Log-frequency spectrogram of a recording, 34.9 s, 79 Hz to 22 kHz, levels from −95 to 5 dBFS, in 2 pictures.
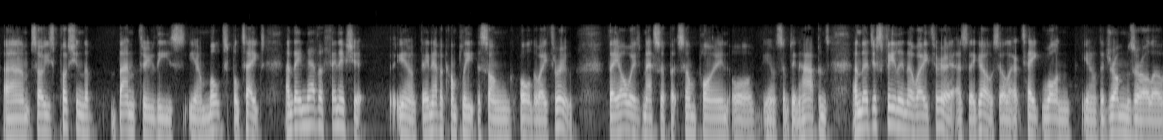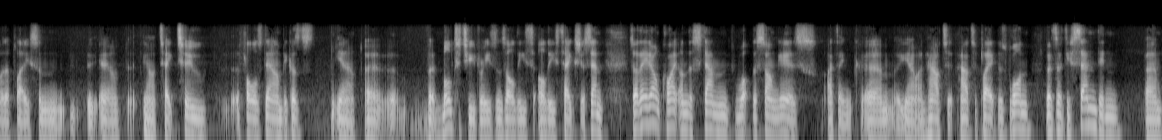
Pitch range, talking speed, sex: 95-115 Hz, 195 wpm, male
